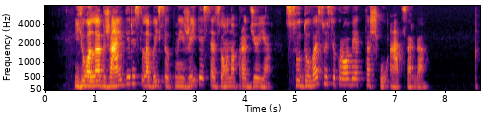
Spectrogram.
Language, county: Lithuanian, Tauragė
